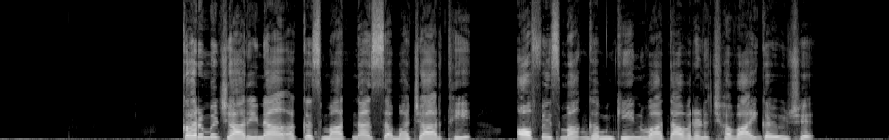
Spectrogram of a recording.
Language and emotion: Gujarati, sad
